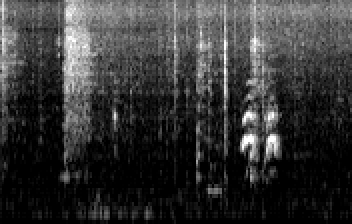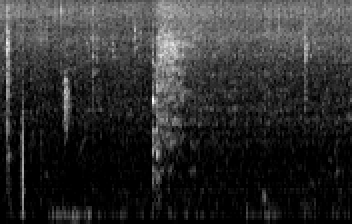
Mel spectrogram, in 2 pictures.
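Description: Onion and garlic sauté in a pan for chicken curry, a soft sizzle with scattered stirring scrapes and clinks, fairly quiet and close, with no talking.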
